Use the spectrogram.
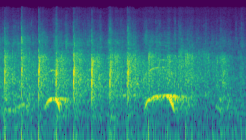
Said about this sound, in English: Hallelujah. Let's give the Lord a hand clap of praise right there.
